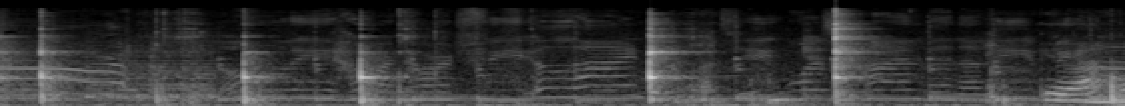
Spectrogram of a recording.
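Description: Metal spoon clinking against a white ceramic mug while stirring a thick flour dough, five sharp clinks about a second apart over background music.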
